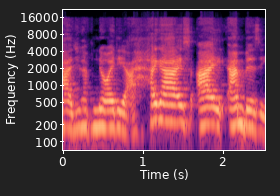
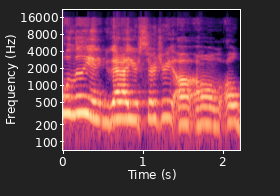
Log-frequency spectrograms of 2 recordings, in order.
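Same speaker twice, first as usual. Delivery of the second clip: ordinary delivery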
